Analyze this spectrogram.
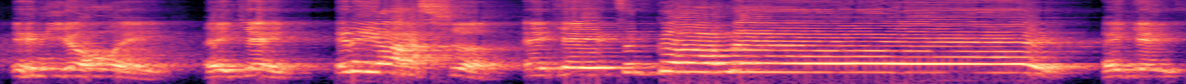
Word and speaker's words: Inoue: Inoue, a.k.a.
